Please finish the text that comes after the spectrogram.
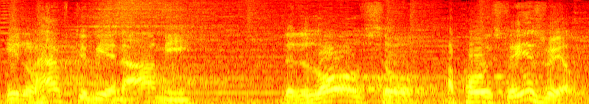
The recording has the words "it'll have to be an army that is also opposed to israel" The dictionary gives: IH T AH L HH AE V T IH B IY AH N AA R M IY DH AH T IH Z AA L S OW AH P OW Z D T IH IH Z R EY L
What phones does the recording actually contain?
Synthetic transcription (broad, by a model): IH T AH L HH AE F T IH B IY AH N AA R M IY DH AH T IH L AA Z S OW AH P OW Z T IH IH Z R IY L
